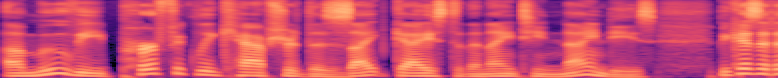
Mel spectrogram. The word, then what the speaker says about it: Zeitgeist: Zeitgeist. This word comes to us directly from German.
